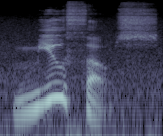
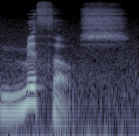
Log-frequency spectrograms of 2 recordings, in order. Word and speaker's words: Mythos: not see you damaged why do they keep pronouncing it muthos it's not his accent I have heard at least three different accents and the man himself self call call Clive muthos instead of Mythos even if it's Mythos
